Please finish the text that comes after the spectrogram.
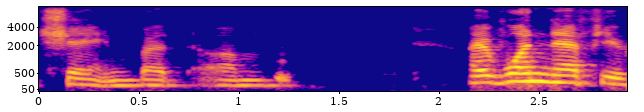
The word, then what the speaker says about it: Schoen: Schoen-C, except my family's always pronounced it Shane, but...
